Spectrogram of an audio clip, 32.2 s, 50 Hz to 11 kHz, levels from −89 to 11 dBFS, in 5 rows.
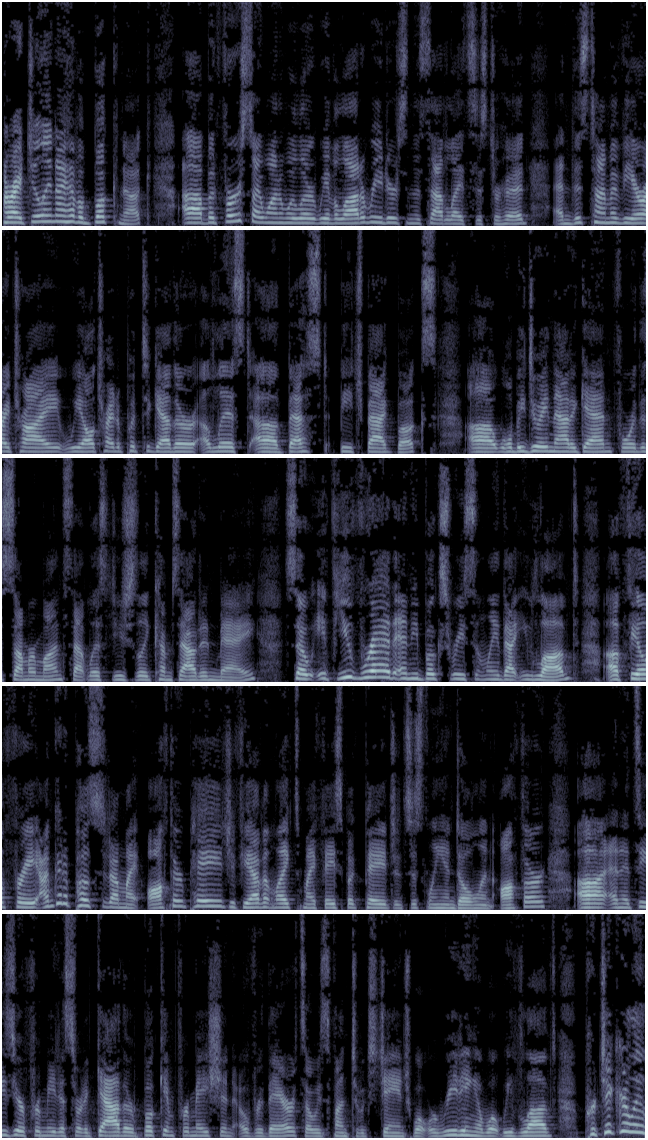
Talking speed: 230 wpm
